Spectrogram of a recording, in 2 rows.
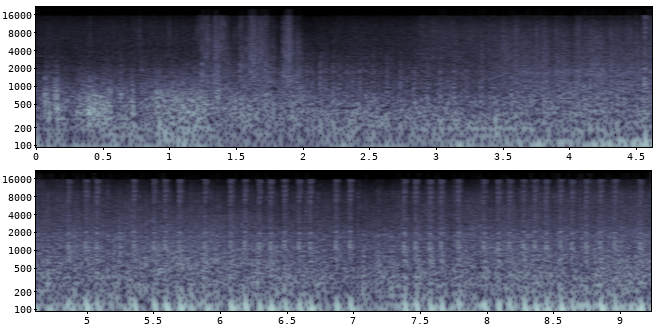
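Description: Rapid automatic gunfire from a Reggiane Re.2005 Sagittario fighter in World of Warplanes, with sustained bursts over steady engine and wind roar, loud and continuous throughout.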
